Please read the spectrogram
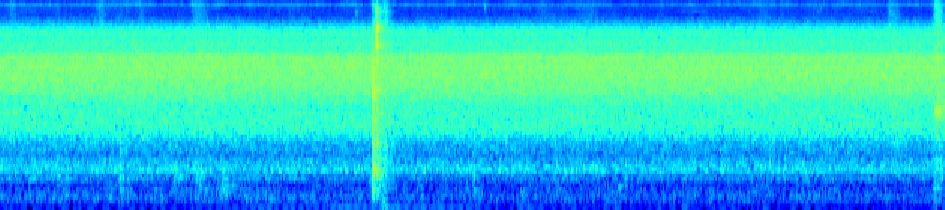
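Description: Steady background hiss, with one sharp knock about five seconds in.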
